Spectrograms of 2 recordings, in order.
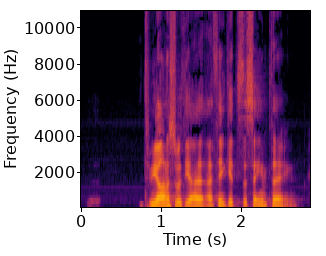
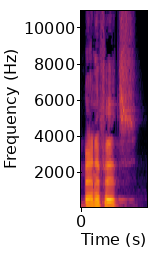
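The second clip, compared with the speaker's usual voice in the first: skeptical rising "Benefits?"; incredulous; 8 semitones higher than usual. Retold or imitated. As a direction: ask "Benefits?" in disbelief, sharp upward rise. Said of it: "some people are like".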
